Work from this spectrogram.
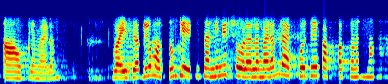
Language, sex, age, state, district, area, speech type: Telugu, female, 18-30, Andhra Pradesh, Kakinada, urban, conversation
